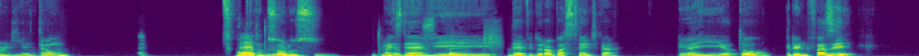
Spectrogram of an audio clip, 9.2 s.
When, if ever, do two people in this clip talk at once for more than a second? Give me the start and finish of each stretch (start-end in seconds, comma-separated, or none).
3.8-5.1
